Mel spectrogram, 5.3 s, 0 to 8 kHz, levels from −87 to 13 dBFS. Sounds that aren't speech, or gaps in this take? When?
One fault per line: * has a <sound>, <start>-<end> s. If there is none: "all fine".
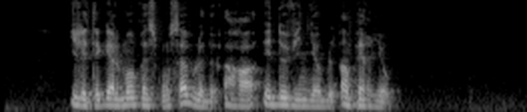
all fine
